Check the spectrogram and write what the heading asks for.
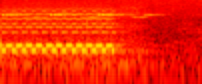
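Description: Electronic telephone ringer trilling with a fast two-tone warble, an incoming call. The ring stops about a second in and dies away.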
